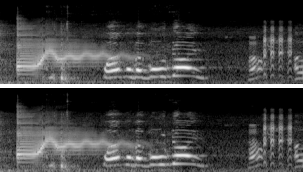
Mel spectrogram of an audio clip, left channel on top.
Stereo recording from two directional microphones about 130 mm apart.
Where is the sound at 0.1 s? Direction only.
Centre (ahead or behind).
